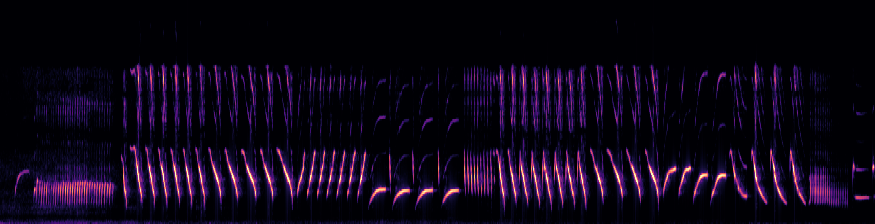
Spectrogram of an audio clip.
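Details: Canary in long rolling song meant to train young birds: dense high trills alternate with rapid series of steep downslurred whistles and short swooping notes, phrases changing every few seconds over faint low background hum.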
